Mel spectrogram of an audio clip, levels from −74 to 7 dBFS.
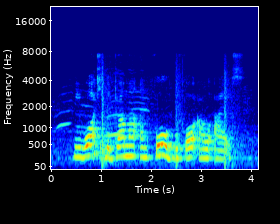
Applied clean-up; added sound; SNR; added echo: none; Crowd / Fireworks; 17 dB; reverberation time 2.5 s.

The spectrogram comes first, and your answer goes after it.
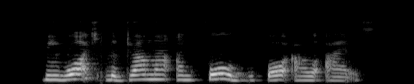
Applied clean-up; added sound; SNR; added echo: neural mask model DeepFilterNet 3.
